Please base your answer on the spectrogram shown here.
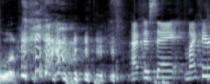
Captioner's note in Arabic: يضحك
